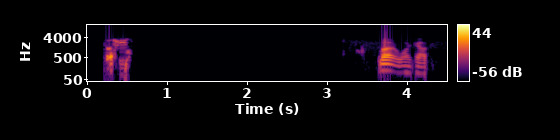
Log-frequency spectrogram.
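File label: FIRE Operations, p25; FIRE OPS 2; wake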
